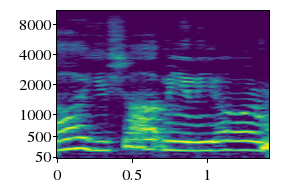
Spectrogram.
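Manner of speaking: very high, wounded, comedic yell. Retelling a movie scene, imitating Will Ferrell yelling after being shot. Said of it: "he's yelling it".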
